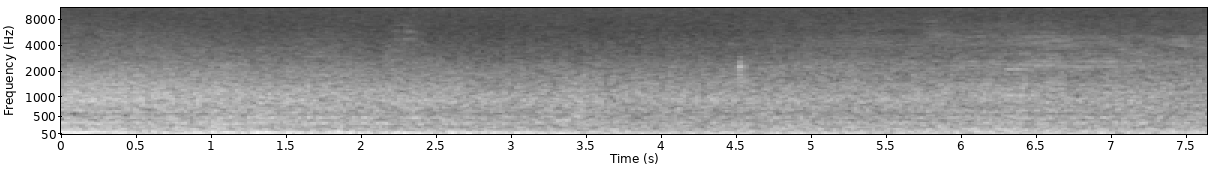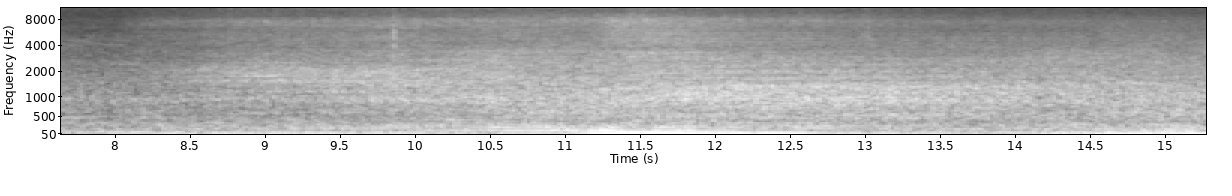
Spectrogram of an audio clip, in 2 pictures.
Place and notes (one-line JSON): {"title": "Berlin: Vermessungspunkt Friedelstraße / Maybachufer - Klangvermessung Kreuzkölln ::: 03.11.2010 ::: 00:03", "date": "2010-11-03 00:07:00", "latitude": "52.49", "longitude": "13.43", "altitude": "39", "timezone": "Europe/Berlin"}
